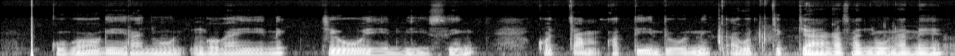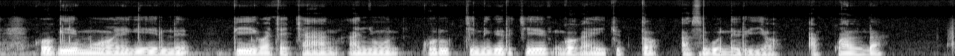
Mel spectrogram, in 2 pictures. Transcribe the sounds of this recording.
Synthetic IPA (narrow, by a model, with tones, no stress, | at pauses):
kʊ˨ɡɔ˦ɡɪ˦˨ɾa˦ɲʊ˦nŋ˦ɡɔ˧ka˦ɪ˦nɪ˦k̚ | t͡ʃe˦o˦e˨nmi˨sɪ˨˦ŋ | kɔ˦t͡ʃa˦mɔ˨ti˦ndo˨nɪ˦ka̰˦ɡo˦t̚t͡ʃɪ˦k̚ːɪ˦a˦ka˨sa˨ɲʊ˦na˨nɛ˦kɔ˦kɪ˦mu˦ɔ˨e˦ke˨˦lːe˦ | piː˦kɔ˨t͡ʃɛ˦t͡ʃa̰˦ŋa̰˦ɲʊ˦n | ko˦ɾu˦t̚t͡ʃi˨ni˦ɡe˦ɾt͡ʃe˦kŋ˦ɡɔ˨ka̰˦ɪ̰˦t͡ʃu˦tːɔ˦ | a˨se˦ɡo˨ne˨ɾjɔ˨ | a̰˨kwa˦lda˦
